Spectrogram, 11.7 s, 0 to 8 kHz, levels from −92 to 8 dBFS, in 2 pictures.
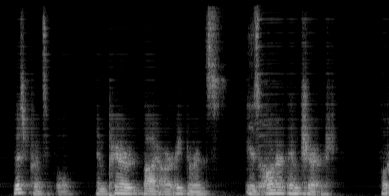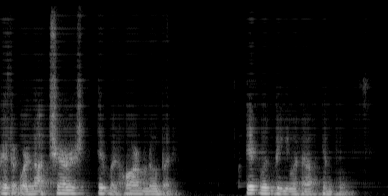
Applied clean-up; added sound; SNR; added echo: neural mask model DeepFilterNet 3.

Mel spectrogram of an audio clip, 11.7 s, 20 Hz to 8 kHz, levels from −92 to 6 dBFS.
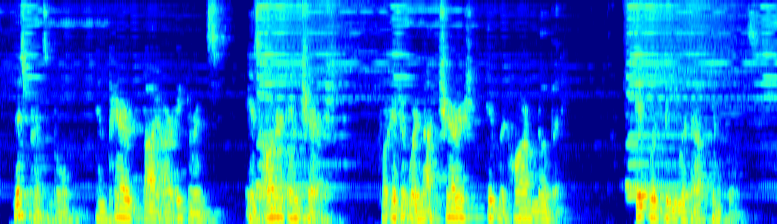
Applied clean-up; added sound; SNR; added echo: classical method WPE with log-MMSE.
